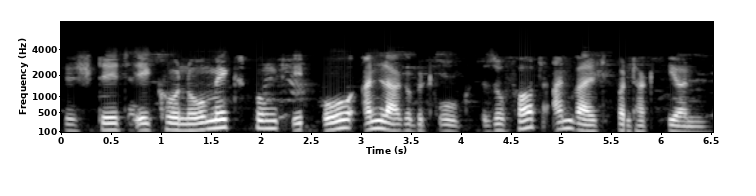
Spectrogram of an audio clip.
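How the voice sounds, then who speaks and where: Husky man on a narrow phone line. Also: medium pitch, measured pace, no echo. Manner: curt, minimal answers. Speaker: called customer. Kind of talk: terse phone conversation. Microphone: telephone.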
